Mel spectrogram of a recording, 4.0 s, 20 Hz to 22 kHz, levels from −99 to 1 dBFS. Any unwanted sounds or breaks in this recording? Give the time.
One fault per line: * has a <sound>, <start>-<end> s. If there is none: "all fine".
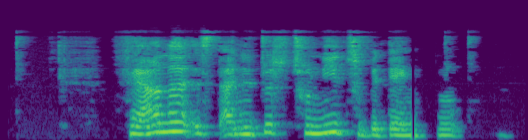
* has a dropout, 3.1-3.1 s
